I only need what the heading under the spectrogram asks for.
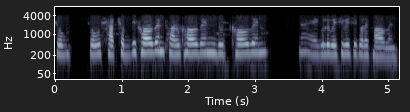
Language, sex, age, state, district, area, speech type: Bengali, female, 30-45, West Bengal, Cooch Behar, urban, conversation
